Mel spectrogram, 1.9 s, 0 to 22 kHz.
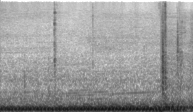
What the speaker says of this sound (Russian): Очень похож звук на F8, такой V8 турбовый, прям слышно, что он не атмосферный, не высокооборотистый.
